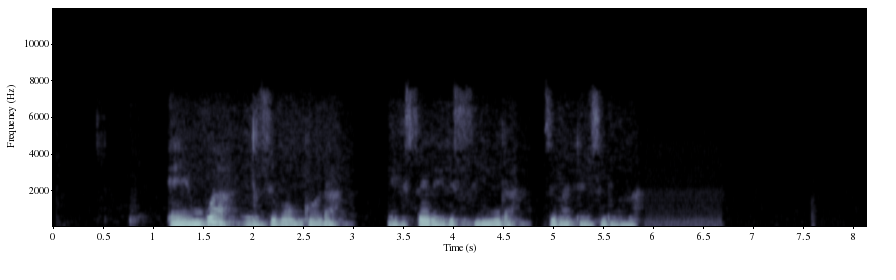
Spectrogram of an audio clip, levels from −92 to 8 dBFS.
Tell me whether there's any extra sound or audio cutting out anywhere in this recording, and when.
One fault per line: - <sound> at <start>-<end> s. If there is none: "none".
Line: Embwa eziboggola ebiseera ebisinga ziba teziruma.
none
